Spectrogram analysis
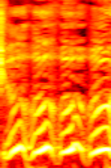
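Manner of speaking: high hooting ooh noises; spooky jungle calls; imitated spooky hooting. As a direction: hoot like a night bird in the jungle.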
